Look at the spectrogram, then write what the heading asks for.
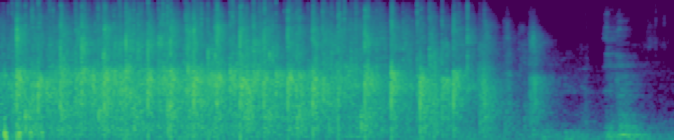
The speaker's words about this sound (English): why don't we just give ourselves a massive clap for what God has done to us.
